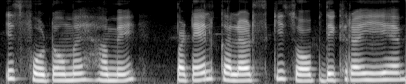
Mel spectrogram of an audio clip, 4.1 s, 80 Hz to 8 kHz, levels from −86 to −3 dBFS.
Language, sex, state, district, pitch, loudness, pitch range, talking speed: Hindi, female, Maharashtra, Aurangabad, 230 Hz, -14 LUFS, 220-245 Hz, 160 wpm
